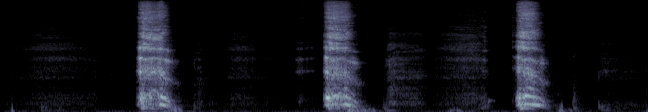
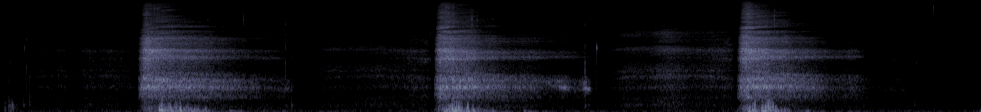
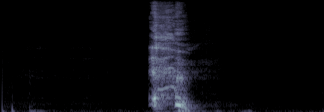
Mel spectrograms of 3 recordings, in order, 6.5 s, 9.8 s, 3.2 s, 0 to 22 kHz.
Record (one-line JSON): {"three_cough_length": "6.5 s", "three_cough_amplitude": 17081, "three_cough_signal_mean_std_ratio": 0.3, "exhalation_length": "9.8 s", "exhalation_amplitude": 3057, "exhalation_signal_mean_std_ratio": 0.4, "cough_length": "3.2 s", "cough_amplitude": 11529, "cough_signal_mean_std_ratio": 0.26, "survey_phase": "beta (2021-08-13 to 2022-03-07)", "age": "45-64", "gender": "Male", "wearing_mask": "No", "symptom_none": true, "smoker_status": "Never smoked", "respiratory_condition_asthma": false, "respiratory_condition_other": false, "recruitment_source": "REACT", "submission_delay": "2 days", "covid_test_result": "Negative", "covid_test_method": "RT-qPCR"}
